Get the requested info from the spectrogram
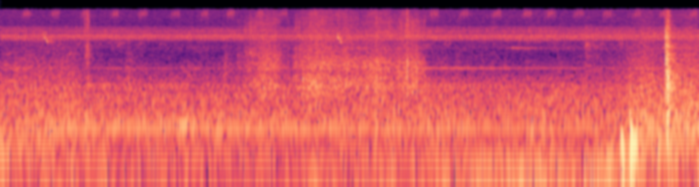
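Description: Faint chirping of crickets with a faint steady hum underneath. Near the end come a few soft knocks and rustles of someone moving.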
